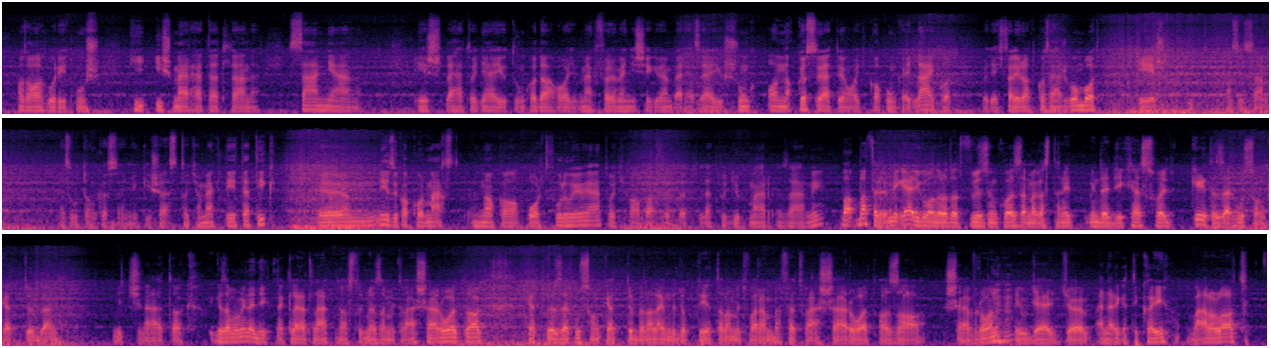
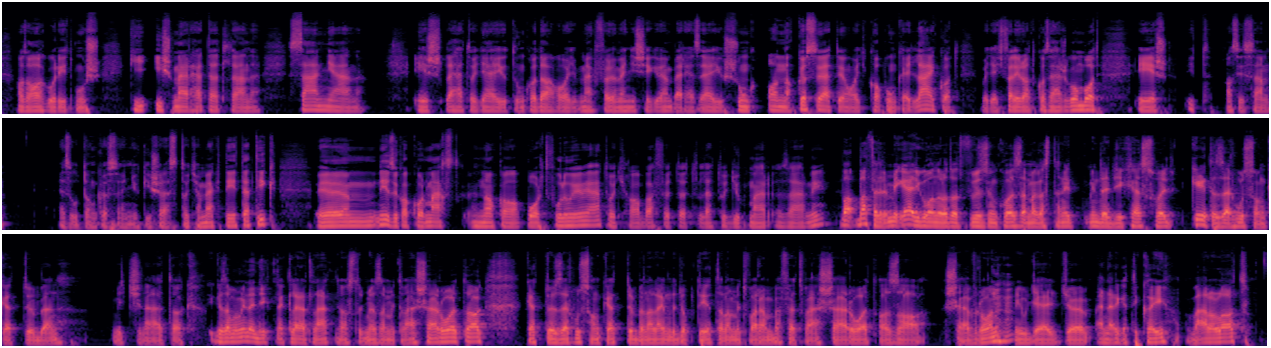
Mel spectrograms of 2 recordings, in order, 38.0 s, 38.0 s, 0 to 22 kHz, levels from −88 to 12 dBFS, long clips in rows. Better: second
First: wind noise on the microphone; occasional gusts; 10 dB below the speech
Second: none

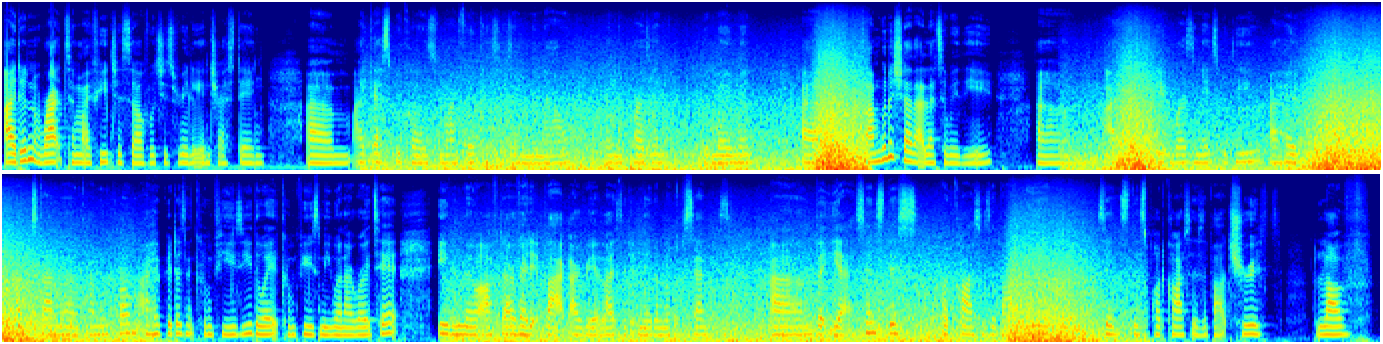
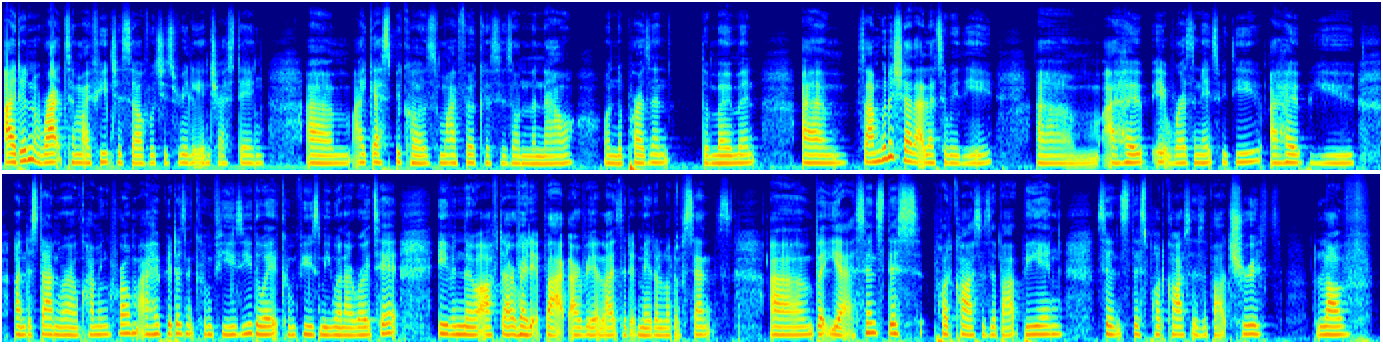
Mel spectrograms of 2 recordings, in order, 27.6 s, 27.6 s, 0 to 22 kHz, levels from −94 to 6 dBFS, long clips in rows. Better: second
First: wind noise on the microphone; heavy; from 3.5 to 8.5 s, from 11 to 15 s and from 18 to 25 s; 2 dB above the speech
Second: none

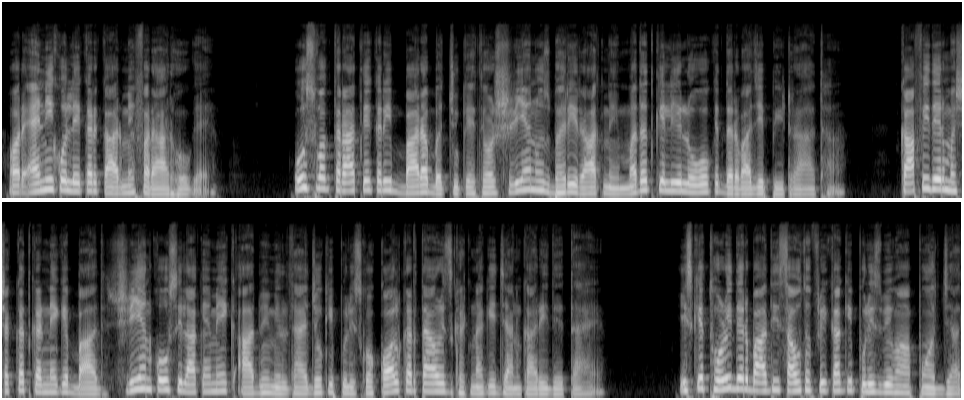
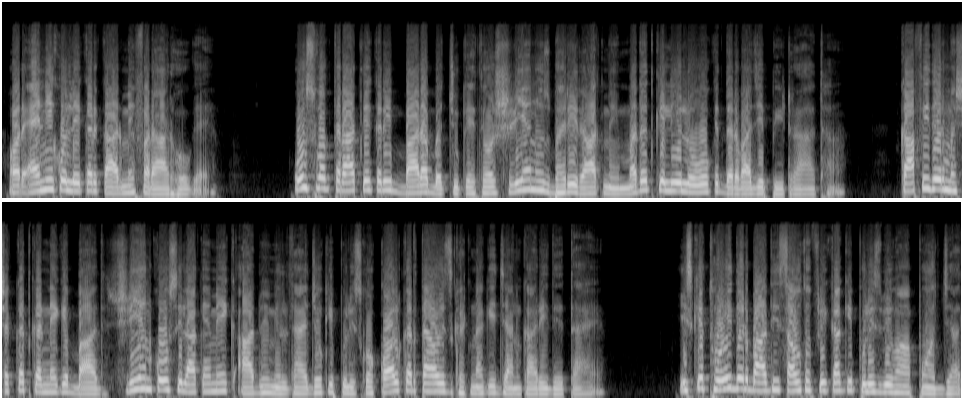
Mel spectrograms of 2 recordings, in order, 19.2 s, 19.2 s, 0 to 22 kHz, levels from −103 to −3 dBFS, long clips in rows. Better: first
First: none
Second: distortion; slight; 9% of the sound clipped

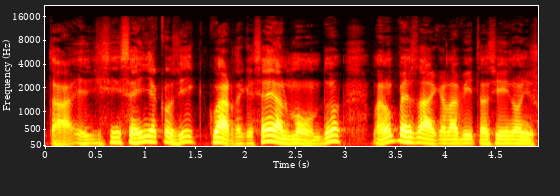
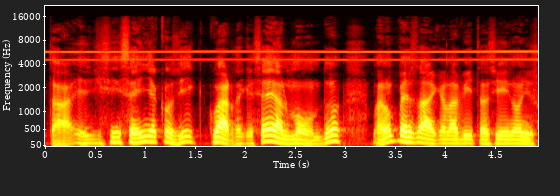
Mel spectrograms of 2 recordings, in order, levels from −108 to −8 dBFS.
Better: first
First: none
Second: high-pitched whine; noticeable; throughout; 5.5 kHz, 20 dB below the speech

